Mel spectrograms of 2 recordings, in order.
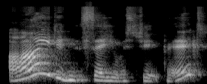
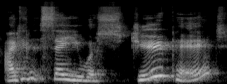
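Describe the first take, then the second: First: The word I carries the main stress. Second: The word stupid carries the main stress. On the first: Someone else said it. "It was my friend over here who said it" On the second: Maybe something worse was said. "I might have said something worse"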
